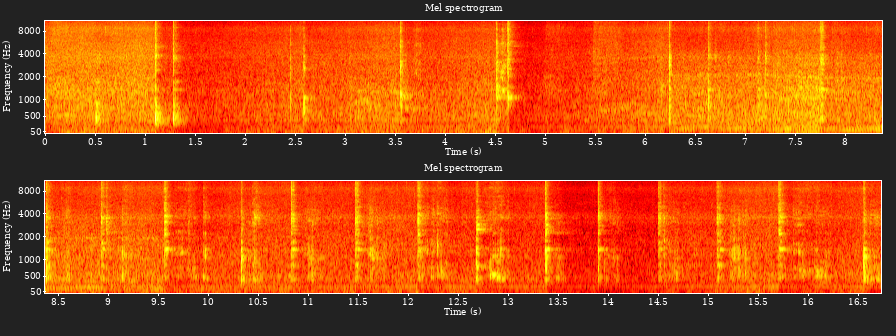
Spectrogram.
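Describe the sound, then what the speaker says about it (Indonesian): Garlic fries in hot oil for making garlic oil, a steady loud sizzle broken by repeated sharp scrapes and taps of a utensil stirring against the pan in a fairly regular rhythm. "Untuk minyak bawang ini sendiri bakal kita masak terus sambil kita aduk."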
